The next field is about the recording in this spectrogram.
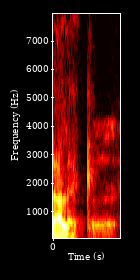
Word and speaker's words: Alex: I do kind of disagree because his name is Alex. – It's got an X in the end. – Yes, but it's pronounced Alec.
